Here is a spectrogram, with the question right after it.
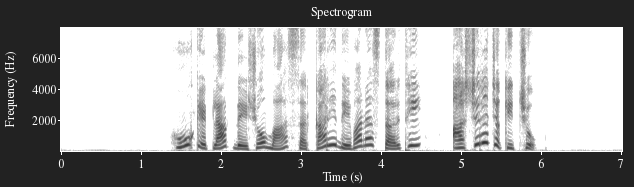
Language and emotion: Gujarati, surprised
